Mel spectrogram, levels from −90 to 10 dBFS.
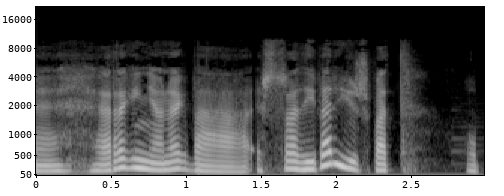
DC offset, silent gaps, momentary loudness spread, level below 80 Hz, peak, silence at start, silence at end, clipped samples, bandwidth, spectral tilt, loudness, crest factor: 0.9%; none; 8 LU; -56 dBFS; -2 dBFS; 0 s; 0.05 s; under 0.1%; 9.4 kHz; -8 dB/octave; -19 LUFS; 16 dB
